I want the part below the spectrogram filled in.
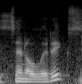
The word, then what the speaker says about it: senolytics: Senolytics. Am I saying that correctly? – Senolytics? – Yes. – Yeah.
